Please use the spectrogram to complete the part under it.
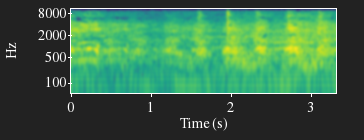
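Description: A large rally crowd at Minar-e-Pakistan in Lahore chanting slogans in unison, rhythmic swelling voices with repeated shouted bursts, loud and crowded with background chatter.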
